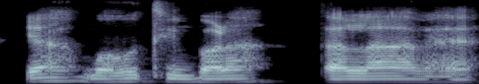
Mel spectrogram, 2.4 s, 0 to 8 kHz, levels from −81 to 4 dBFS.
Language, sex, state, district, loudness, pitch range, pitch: Hindi, male, Bihar, Supaul, -21 LUFS, 100-105 Hz, 105 Hz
